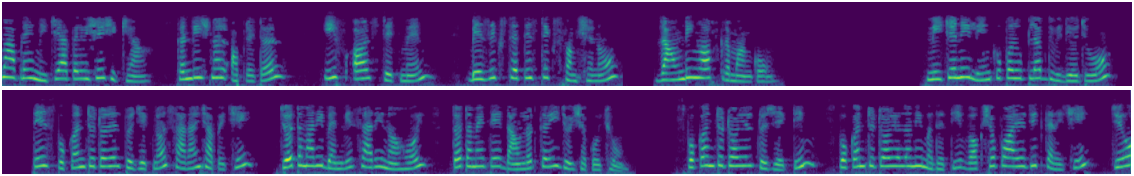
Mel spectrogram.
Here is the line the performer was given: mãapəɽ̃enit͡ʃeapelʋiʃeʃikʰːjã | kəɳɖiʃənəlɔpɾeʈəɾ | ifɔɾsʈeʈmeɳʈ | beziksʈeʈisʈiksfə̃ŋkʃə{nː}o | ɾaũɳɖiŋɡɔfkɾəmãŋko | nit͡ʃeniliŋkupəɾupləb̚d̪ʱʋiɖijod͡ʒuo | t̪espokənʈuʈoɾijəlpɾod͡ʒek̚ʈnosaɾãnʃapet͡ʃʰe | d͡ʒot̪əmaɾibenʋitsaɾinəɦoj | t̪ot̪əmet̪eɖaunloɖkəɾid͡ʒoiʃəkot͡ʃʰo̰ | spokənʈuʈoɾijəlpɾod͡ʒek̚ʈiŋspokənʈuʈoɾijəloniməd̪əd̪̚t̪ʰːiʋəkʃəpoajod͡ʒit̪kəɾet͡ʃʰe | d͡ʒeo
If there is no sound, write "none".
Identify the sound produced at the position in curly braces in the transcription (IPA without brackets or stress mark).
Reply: n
